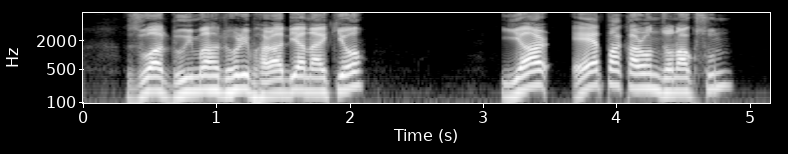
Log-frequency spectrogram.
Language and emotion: Assamese, angry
